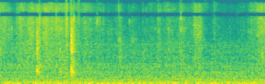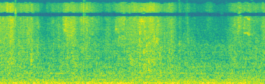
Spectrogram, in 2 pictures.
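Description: Faint rustling and scattered small crackles of a bunch of artificial sunflowers, their leaves and wire stems handled and turned in the hand, over a low steady hum.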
